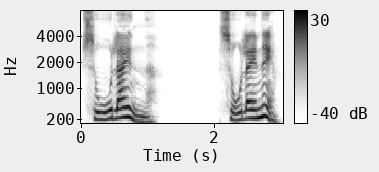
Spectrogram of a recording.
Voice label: "solein", hemsedalsmaalet, tale

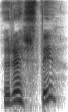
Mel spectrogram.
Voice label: "røste", hemsedalsmaalet

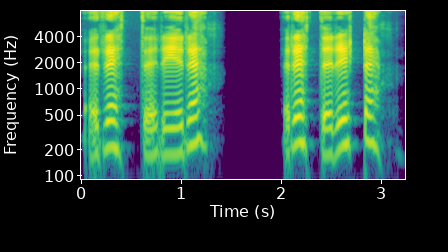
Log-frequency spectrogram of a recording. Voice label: "rættæreræ", hemsedalsmaalet, tale

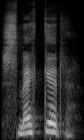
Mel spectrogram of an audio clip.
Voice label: "smækkær", hemsedalsmaalet, tale

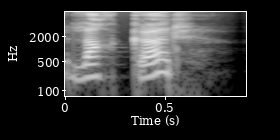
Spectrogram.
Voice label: "lakkar", hemsedalsmaalet tale

